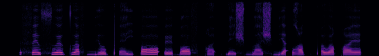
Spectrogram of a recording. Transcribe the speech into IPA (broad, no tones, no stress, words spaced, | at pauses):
fɛsʷœtʷaf bʲopʼɛ̤j ʔɔ ʔøɠɔfqʷe̤ʔ ɗe̤ʃba̤ʃbʲaʔ ʁʷɛtˤpʼoqʷɛ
